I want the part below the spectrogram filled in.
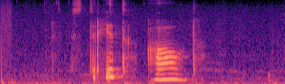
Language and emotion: Russian, sad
